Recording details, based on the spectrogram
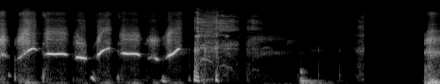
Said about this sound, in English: Can you hear the bird? He's singing all by himself now.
